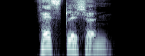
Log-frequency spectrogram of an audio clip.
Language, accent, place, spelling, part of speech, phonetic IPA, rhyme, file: German, Germany, Berlin, festlichen, adjective, [ˈfɛstlɪçn̩], -ɛstlɪçn̩, De-festlichen.ogg
- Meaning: inflection of festlich: 1. strong genitive masculine/neuter singular 2. weak/mixed genitive/dative all-gender singular 3. strong/weak/mixed accusative masculine singular 4. strong dative plural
